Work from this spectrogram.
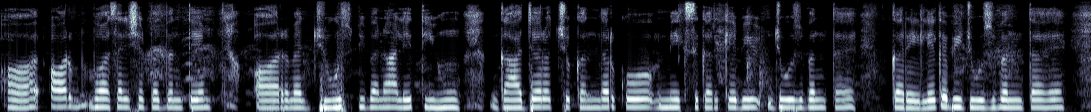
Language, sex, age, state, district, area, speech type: Urdu, female, 30-45, Uttar Pradesh, Lucknow, rural, spontaneous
